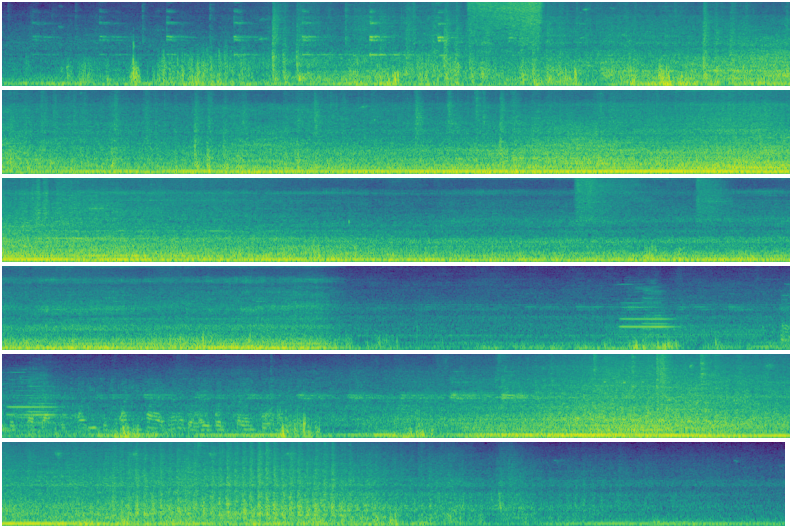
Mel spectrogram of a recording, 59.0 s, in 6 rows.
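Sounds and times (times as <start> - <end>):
hissing bursts: 5.8 - 6.9
locomotive engine drone: 7.9 - 35.4, 38.4 - 51.8.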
